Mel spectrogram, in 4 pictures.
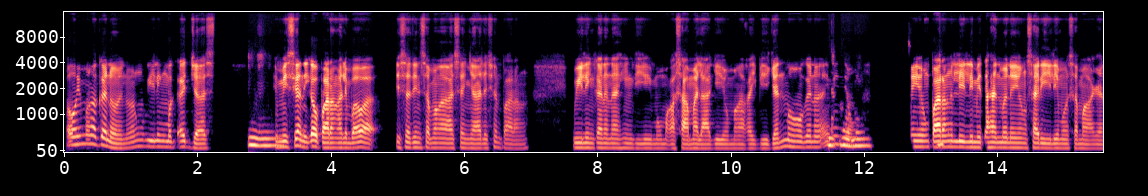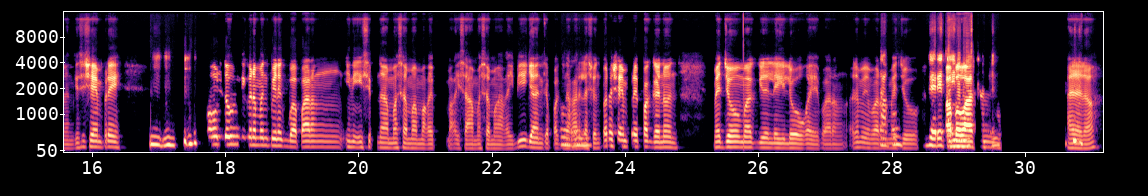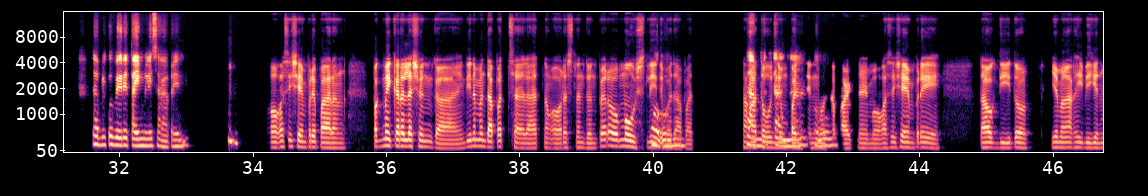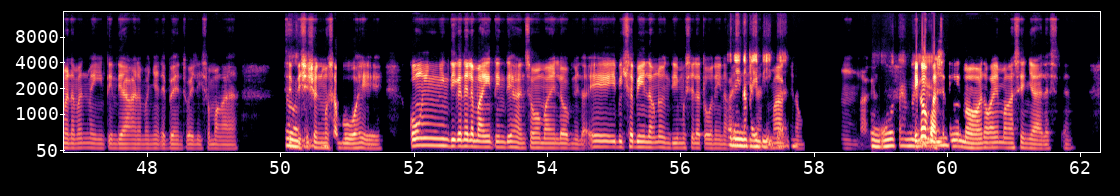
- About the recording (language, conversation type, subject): Filipino, unstructured, Paano mo malalaman kung handa ka na sa isang seryosong relasyon?
- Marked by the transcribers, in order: in English: "wiling mag-adjust"; tapping; unintelligible speech; in English: "I mean"; chuckle; in English: "although"; in English: "magle-lay low"; in English: "mostly"; in English: "eventually"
